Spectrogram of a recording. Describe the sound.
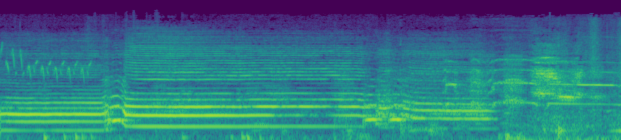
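A man imitates Tarzan's jungle yell in a forest in Alentejo, Portugal: a loud, sustained yell, his voice leaping up in pitch, holding a long ringing tone, then breaking into warbling steps, with outdoor ambience underneath.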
